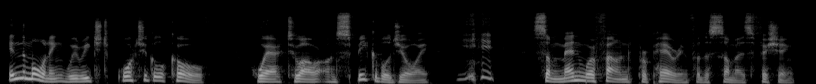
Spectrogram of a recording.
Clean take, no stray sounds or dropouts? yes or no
no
